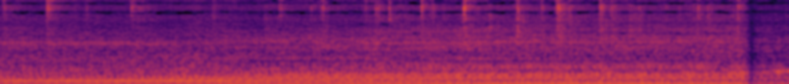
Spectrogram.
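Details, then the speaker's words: Older chain-drive garage door opener with the door stuck open and the chain possibly slack: the motor hums steadily with chain rattle, then cuts out sharply while the door doesn't move; opener runs but the door doesn't follow. "The motor is definitely moving, so it's not an electricity issue. The chain is moving, but for some reason the garage door is not closing, and it doesn't seems to be on track."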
